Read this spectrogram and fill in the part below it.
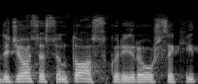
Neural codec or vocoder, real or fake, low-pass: none; real; 10.8 kHz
